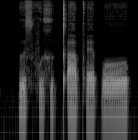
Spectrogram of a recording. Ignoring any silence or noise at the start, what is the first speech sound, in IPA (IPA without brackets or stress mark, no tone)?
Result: ɯ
